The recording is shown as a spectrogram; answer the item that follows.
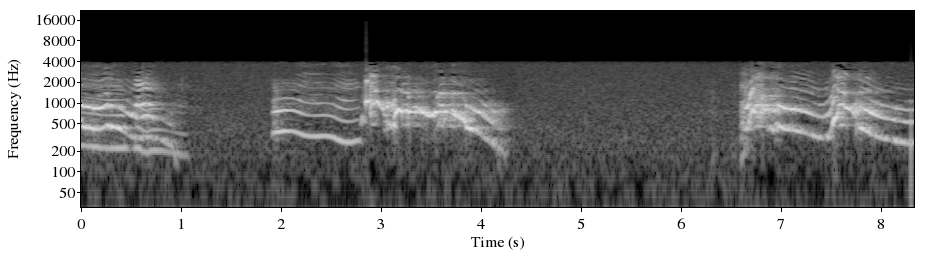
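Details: Stewart Little, a Border Collie mix aged seven and known as Bubba, talks and sings about loving his family: several falling, warbling howls in groups with quiet gaps, ending in a pair of bending yowls.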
